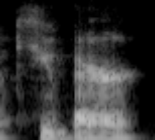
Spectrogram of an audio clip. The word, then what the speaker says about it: Kubert: I think it's pronounced Kubert.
